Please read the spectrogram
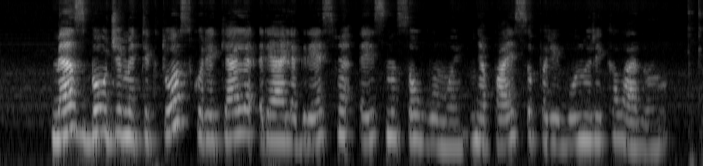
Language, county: Lithuanian, Vilnius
